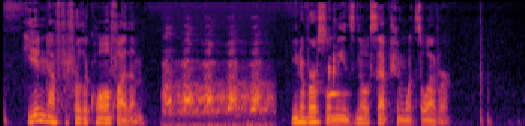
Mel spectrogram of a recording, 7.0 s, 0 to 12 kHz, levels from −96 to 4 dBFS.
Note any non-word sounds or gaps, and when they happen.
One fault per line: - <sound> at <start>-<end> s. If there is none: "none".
- bark at 2.2-3.7 s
